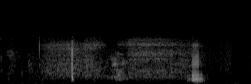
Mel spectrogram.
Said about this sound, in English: Okay, and we are getting some background noise. Somebody is breathing into their phone, so... we want to mute that if we can.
